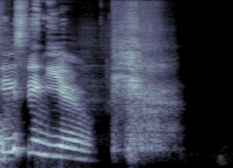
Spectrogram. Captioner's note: laughs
